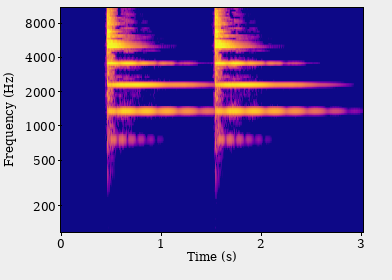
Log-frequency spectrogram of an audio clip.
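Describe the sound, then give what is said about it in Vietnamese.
Two bright bell strikes ring out in a large auction hall. Each has a sharp metallic onset and a sustained, shimmering tone that decays slowly, with the second strike about a second after the first. “ba tiếng chuông vang lên lanh lảnh, vọng khắp đại điện. Tiếng chuông lớn khiến cho hội trường náo động lập tức trở nên an tĩnh.”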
